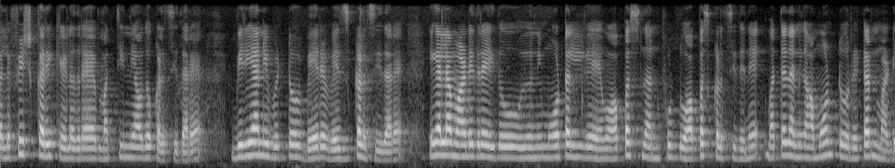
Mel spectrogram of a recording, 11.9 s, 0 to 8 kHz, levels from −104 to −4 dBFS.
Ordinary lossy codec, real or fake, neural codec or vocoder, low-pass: none; real; none; 7.2 kHz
